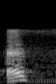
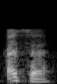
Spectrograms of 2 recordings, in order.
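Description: First: The s sound is held out with flowing breath. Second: The s sound is cut short and rushed. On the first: The speaker calls it right. "لازم ابين رخاوه السين الساكنه" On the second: The speaker calls it wrong. "ما اقولش اسا، ايه اسا دي؟ ما تنفعش"

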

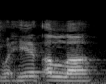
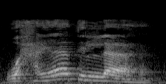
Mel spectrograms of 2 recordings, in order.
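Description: First: The vowel before the final h is short. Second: The vowel before the final h is long. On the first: The speaker calls it wrong. "مش وحياة الله" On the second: The speaker calls it right. "تقول والله وحياة الله"

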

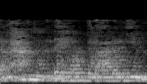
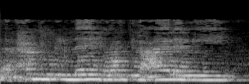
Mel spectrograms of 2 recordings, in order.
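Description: First: The final n sound is clearly pronounced. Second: The final n sound is swallowed and unheard. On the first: The speaker calls it right. "لازم تبان تبين الحروف الأخيرة" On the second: The speaker calls it wrong. "فين الحرف الأخير بتاكل كل الحروف الأخيرة"

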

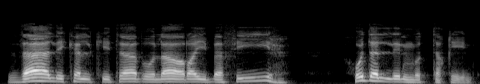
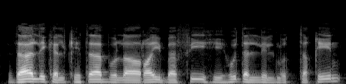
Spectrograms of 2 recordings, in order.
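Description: First: There is a pause after the word fihi. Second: The verse runs on with no pause. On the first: "oder man liest" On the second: "ohne stehen zu bleiben"

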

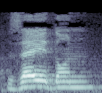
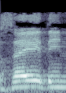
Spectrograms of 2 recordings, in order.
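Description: First: The word ends in -un. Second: The word ends in -in. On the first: The noun is in the nominative case. "رفع" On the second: The noun is in the genitive case. "جر"

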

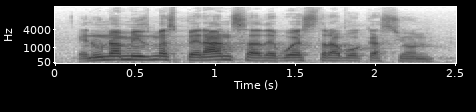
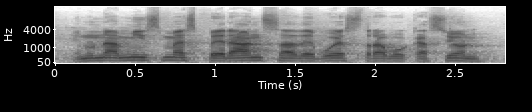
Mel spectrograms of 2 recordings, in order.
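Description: The two takes are said the same way.

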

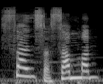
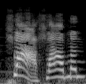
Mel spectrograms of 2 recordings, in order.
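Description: First: It is spoken with a standard Cantonese pronunciation. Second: It is spoken with a Guangxi Baihua pronunciation. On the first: "粤语是33 蚊" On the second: "白话是33 蚊"

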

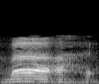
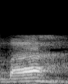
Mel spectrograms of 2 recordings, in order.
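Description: First: It has a long vowel, glottal stop and final h. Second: It has a final h but no glottal stop. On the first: "bil maddi wal ha. Dengan mad dan dengan ha" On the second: "dengan ha tanpa mad. Tanpa mad artinya tanpa hamzah"

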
